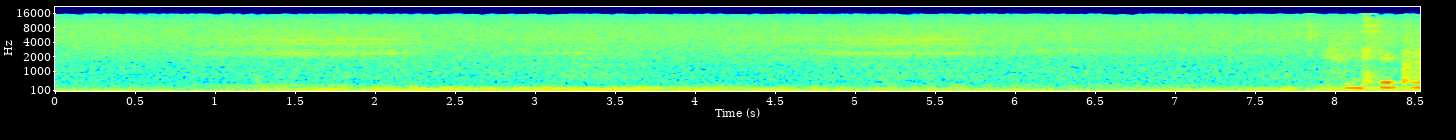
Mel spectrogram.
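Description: Steady low background rumble and hum with no speech, with a faint high tone coming and going twice.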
